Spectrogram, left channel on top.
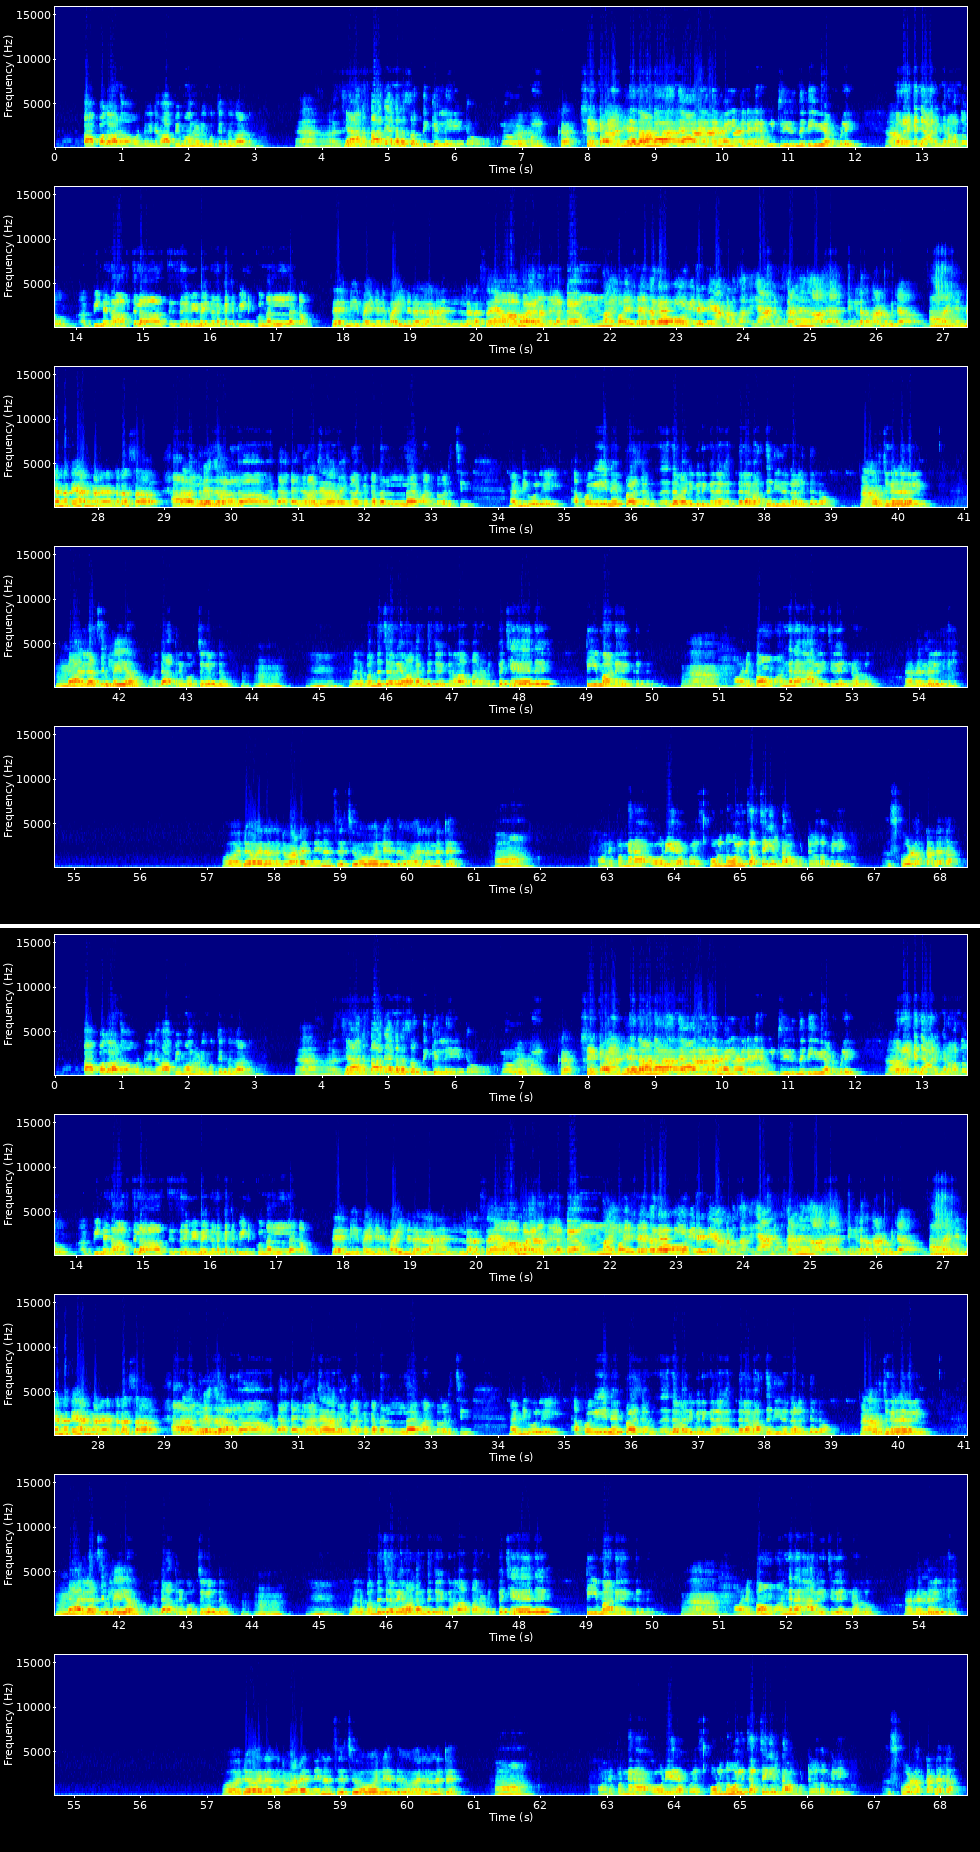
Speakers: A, on the left; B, on the right.
A: ഇപ്പ കാണും അുകൊണ്ട് പിന്നെ വാപ്പി മോനോടേം കുത്തിരുന്ന് കാണും.
B: ആഹ് അത് ശരി
A: ഞാനൊന്നും ആദ്യം അങ്ങനെ ശ്രദ്ധിക്കല്ലോ ഇനിട്ടോ ലോകകപ്പ്
B: ആഹ് ക
A: ക്ഷേ കഴിഞ്ഞതവണ
B: കളി നല്ല രസാ അത്
A: ഞാന്
B: കാണാൻ
A: അതേമാരി
B: നിന്നാല്
A: ഇവലിങ്ങനെ വീ ട്ടിലിരുന്ന് ടി വി കാണുമ്പളെ കൊറെക്കെ
B: ആഹ്
A: ഞാനിങ്ങനെ വന്നോക്കും പിന്നെ ലാസ്റ്റ് ലാസ്റ്റ് സെമി ഫൈനലെക്കെ എത്തിപ്പോ എനിക്കും നല്ലേ
B: സെമി ഫൈനല് ഫൈനലൊക്കെ കാണാൻ നല്ല രസാ ഞങ്ങളും
A: ആഹ്
B: ഇവടെ
A: ഫൈനലൊക്കെ ഉം
B: ഫൈനലിന്റെന്നക്കെ
A: ഫൈനലൊക്കെ രാത്രി
B: ടിവിലിട്ട് ഞങ്ങളും ഞാനും <unintelligible>
A: ആഹ്
B: ഇല്ലെങ്കിലൊന്നും കാണൂലാ
A: ആഹ്
B: ഫൈനലിന്റെന്നക്കെ ഞാനും കാണും നല്ല രസാ
A: ആഹ്
B: രാത്രിയൊക്കെ
A: നല്ല രസാണല്ലോ ആ ഓന്റെ കഴിഞ്ഞ
B: വല
A: പ്രാവശ്യത്തെ ഫൈനലൊക്കെകണ്ട നല്ല വണ്ടറടി ച്ച്
B: ഉം
A: അടിപൊളിയായി അ അപ്പൊ ഇനേ ഇപ്രാവശ്യം ഇതേ മാരി ഇവല് ഇങ്ങന ഇന്നലെ പ്പം അർജന്റീന ന്റെ കളിണ്ടല്ലോ
B: ആഹ്
A: പോർച്ചുഗലിന്റെ
B: ഇന്നലെ
A: കളി
B: ഉം
A: രാവിലെ
B: ഇന്നലെ
A: അർജന്റീനന്റോ
B: സുബഹിയാവുമ്പോ
A: രാത്രി പോർച്ചുഗലിന്റോ
B: ഉം ഉം
A: ഉം ഇന്നട്ട് ഇപ്പം ഇന്ന് ചെറിയ മകൻ ണ്ട് ചോയി ക്ണ് വാപ്പാനോട് ഇപ്പച്ചി ഏത് ടീമാണ് യിക്ക്ണ്ട്
B: ആഹ് ആഹ്
A: ഓന്പ്പം അങ്ങനെ ആലോയിച്ച് വരുന്നുള്ളൂ
B: അതന്നെ
A: പന്തളി
B: ഓല ഓരോന്നിട്ട് വളരുന്നീ നനുസരിച്ച് ഓല് ഇത് ഓര ന്നിട്ട്
A: ആഹ് ഓനി ഇപ്പ ഇങ്ങനെ ഓടി വരാ അപ്പൊ സ്കൂൾന്ന് ഓല് ചർച്ച ചെയ്യല്ണ്ടാവും കുട്ടിയേൾ തമ്മിലേ
B: സ്കൂൾ ഒക്കെ ണ്ടല്ലോ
